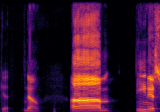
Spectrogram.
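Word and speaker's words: Enes: it almost did what enis no i didn't it sounded like it no um enos rhymes with anyway the point is other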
